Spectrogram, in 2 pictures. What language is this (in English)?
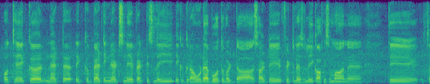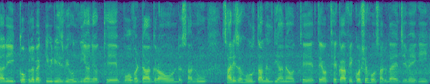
Punjabi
